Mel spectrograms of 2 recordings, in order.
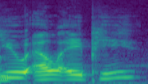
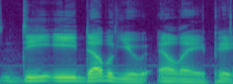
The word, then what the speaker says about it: dewlap: Is it DULAP? No. No, it's DEWLAP.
